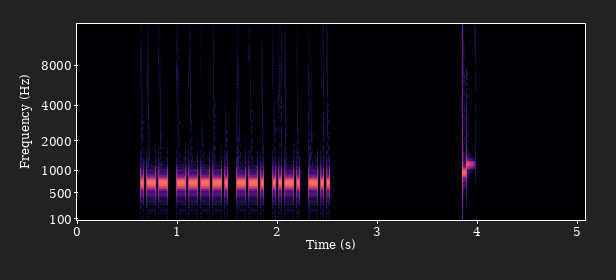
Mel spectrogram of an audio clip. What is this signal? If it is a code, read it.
Morse code, heard as a keyed tone, about 37 wpm, 700 Hz. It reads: W9GFD
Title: USA Call Signs - 5 Characters - 4x Character Spacing - 40wpm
